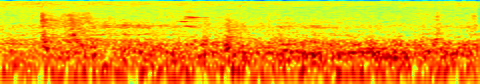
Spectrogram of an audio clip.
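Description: Railway train running: a steady rumble with the clatter of wheels on the rails.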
